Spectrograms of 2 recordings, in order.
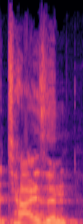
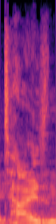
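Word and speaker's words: Tizen: that didn't happen so whether it's teasing or tysen I'm not going to try and get involved in that I'm going to say tysen though Le I can pronounce it both ways and be right one of them tyon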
